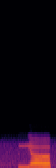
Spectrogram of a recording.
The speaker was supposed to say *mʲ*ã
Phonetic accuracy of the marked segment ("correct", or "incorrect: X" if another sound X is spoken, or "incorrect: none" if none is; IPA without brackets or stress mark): correct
